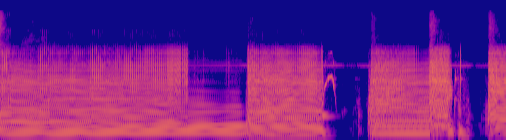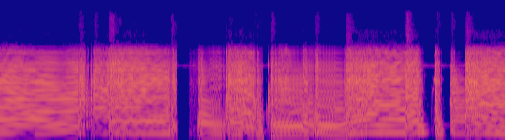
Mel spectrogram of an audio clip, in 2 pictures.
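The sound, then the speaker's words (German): A heavily distorted electric guitar plays sustained, buzzing chords through an effects pedal, loud, with a few brief gaps between phrases and no voices. “Also er klingt auf jeden Fall ziemlich kaputt, das ist ja gut, das soll er ja auch.”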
